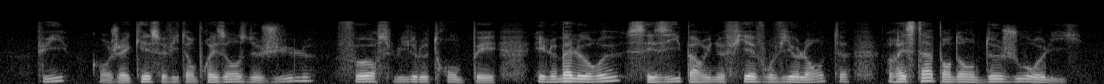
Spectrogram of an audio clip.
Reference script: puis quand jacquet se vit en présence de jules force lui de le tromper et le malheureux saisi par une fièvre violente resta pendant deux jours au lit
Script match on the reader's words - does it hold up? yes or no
yes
